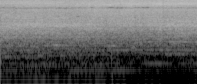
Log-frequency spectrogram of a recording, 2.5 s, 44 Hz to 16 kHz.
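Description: Handheld Makita marble saw with a diamond disc running steadily while cutting a 45° bevel in porcelain tile, heard as a faint, even hiss over a low hum. The saw is being run back and forth along the cut to relieve pressure on a disc that is being forced.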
